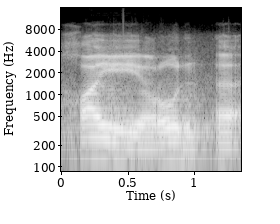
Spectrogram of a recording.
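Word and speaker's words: خَيْرٌ: ഖൈറുൻ, ആഖിറ റാഇന് തഫ്ഖീമുണ്ട്. ഖൈറുൻ, ഖാഇനും റാഇനും ഒക്കെ തഫ്ഖീം നൽകണം.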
